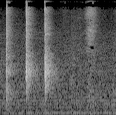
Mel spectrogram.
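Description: A small plastic cup of acrylic pour paint tapped down on the table three times in quick succession, knocking air bubbles out of the paint.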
